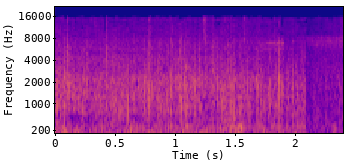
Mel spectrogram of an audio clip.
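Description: Heavy rain falling steadily, a dense even patter of drops.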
